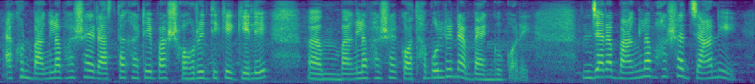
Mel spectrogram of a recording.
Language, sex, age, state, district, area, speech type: Bengali, female, 18-30, West Bengal, Dakshin Dinajpur, urban, spontaneous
